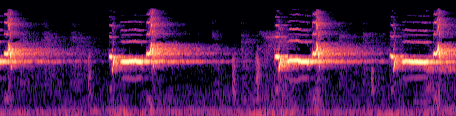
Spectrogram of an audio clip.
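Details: Murai batu song from a tutor recording for a silent shama: four separate bursts, each a sharp click followed by a steady bright whistle, spaced about a second apart.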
